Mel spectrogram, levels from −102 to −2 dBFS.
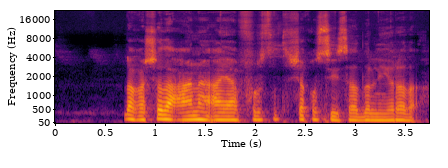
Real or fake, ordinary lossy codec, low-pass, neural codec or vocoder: real; none; none; none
